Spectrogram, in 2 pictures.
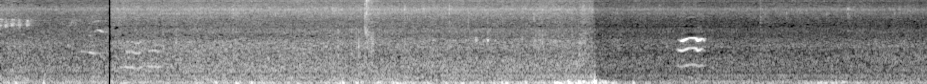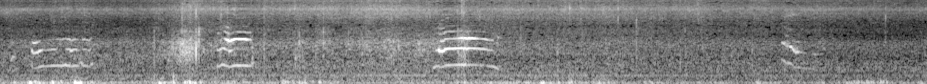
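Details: House cat Juhwangi and stray cat Norangi finally sharing a room; after a few seconds of low rumbling background, five short, tonal meows come at uneven intervals over about ten seconds, with some soft thumps between them.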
